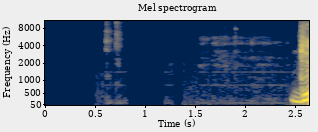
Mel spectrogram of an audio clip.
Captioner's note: mouse clicks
